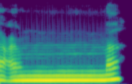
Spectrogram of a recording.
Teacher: لمبا کرنے کا طریقہ ہے عَمَّ، دونوں ہونٹوں کو ملا کر تھوڑا سا لمبا کریں گے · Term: شد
